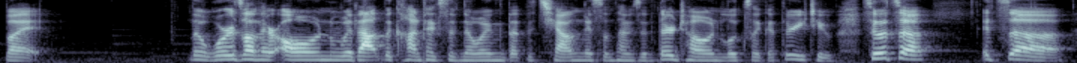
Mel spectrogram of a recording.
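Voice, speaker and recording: A woman's voice: on the low side, a little fast, faint music behind. A woman, a Shanghainese speaker, chatting casually while she crafts on stream. She explains things at length, with lots of "like" and some casual swearing.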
